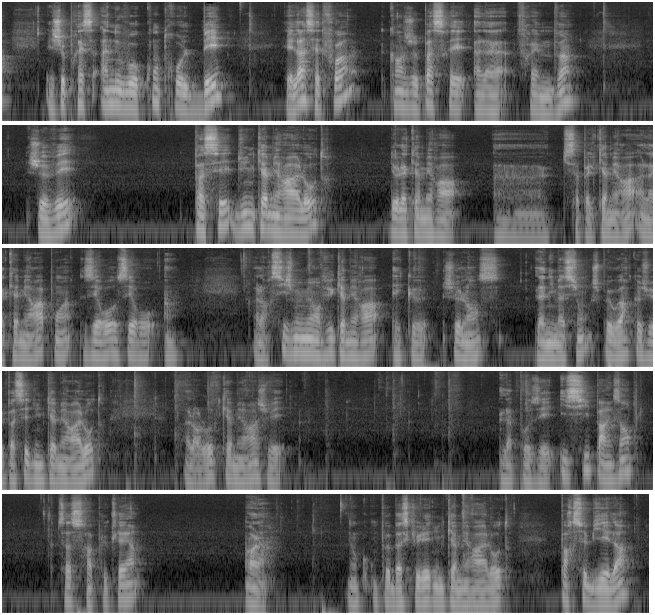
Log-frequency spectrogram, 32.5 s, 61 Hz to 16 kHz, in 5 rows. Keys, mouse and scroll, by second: 1.7 ctrl+b, 4.7-16.3 drag, 16.1 KP_0, 17.2 space, 21.7-32.5 alt+shift+drag, 26.8 space, 30.6 KP_0.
